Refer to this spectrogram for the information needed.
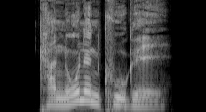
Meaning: cannonball (spherical projectile fired from a smoothbore cannon)
- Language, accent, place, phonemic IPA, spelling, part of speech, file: German, Germany, Berlin, /kaˈnoːnənˌkuːɡl̩/, Kanonenkugel, noun, De-Kanonenkugel.ogg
